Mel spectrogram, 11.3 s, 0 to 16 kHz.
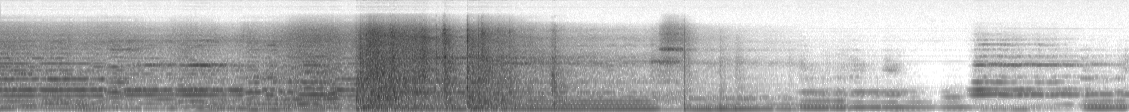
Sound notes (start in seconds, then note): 3.4 cars crashing; 7.1 rock music continues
